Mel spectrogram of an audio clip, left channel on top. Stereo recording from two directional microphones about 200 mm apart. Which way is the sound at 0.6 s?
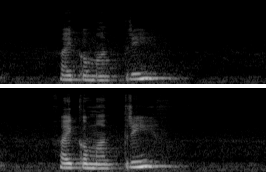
50° right (ahead or behind).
